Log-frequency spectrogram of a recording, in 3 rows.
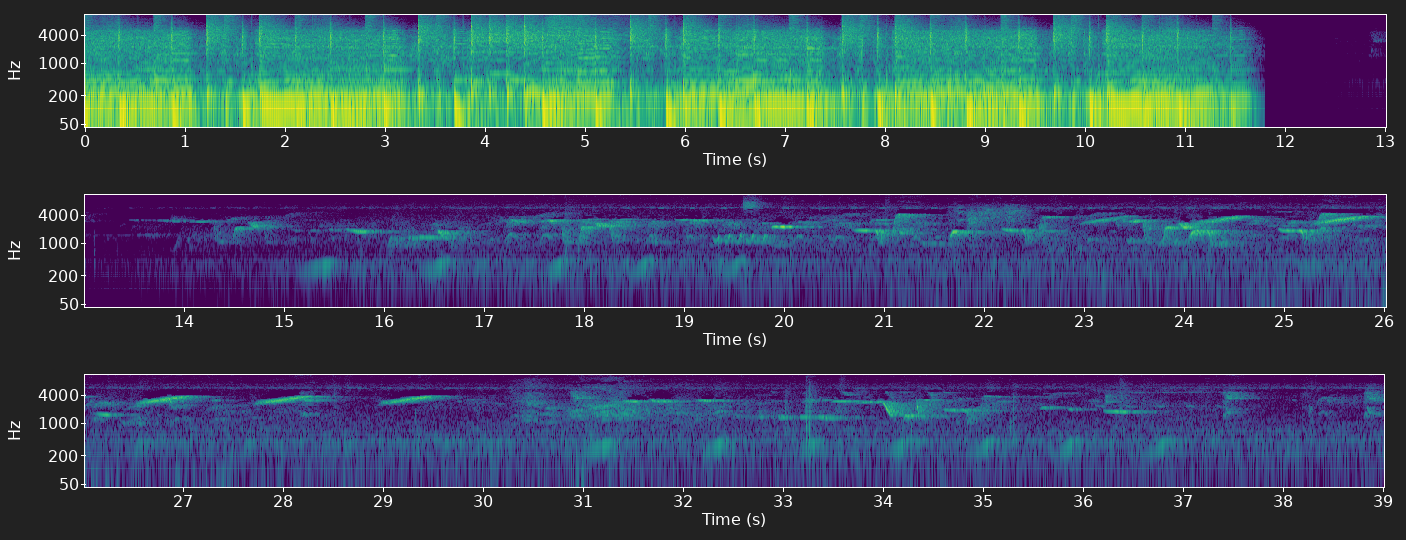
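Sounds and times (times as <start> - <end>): birds chirping and calling: 0.0 - 10.1, 13.8 - 39.0
rising bird calls: 23.8 - 37.6.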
